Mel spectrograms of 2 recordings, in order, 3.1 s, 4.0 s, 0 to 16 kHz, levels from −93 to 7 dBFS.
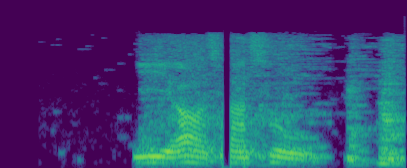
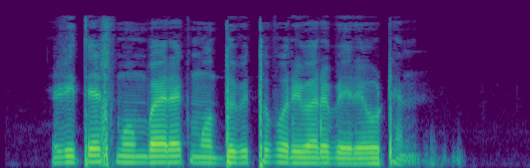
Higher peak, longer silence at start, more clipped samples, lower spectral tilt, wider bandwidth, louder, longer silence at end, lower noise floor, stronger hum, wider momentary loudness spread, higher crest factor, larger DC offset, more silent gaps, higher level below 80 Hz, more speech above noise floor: about the same, -2 dBFS vs 0 dBFS; first, 1 s vs 0.4 s; neither; second, -5.5 dB/octave vs -7.5 dB/octave; second, 8 kHz vs 11.5 kHz; about the same, -19 LUFS vs -17 LUFS; second, 0 s vs 0.7 s; second, -62 dBFS vs -71 dBFS; neither; about the same, 10 LU vs 8 LU; about the same, 18 dB vs 18 dB; neither; neither; second, -50 dBFS vs -42 dBFS; second, 43 dB vs 55 dB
